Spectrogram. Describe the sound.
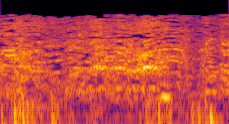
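Noisy people in the public gallery disrupt a council meeting, their overlapping shouts and chatter forming a loud, steady clamour throughout.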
